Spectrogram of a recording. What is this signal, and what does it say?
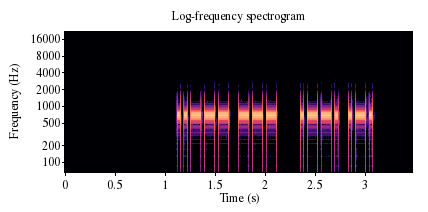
Morse code, heard as a keyed tone, about 33 wpm, 700 Hz. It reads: 2O PR
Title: Winter Field Day Exchanges Encore 35wpm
